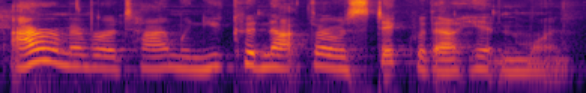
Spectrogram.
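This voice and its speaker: An older woman hosting a casual talk show, chatty and quick to laugh. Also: mid-range voice, fairly bright tone, a little hiss or hum. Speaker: host.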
